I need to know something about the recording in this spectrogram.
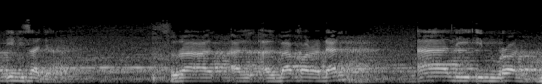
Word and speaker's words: Ali Imran: Albaqarah dan Ali Imran bukan Al Imran ya perhatikan ini cara bacanya kesalahan Al Imran salah Ali Ali itu artinya keluarga ahli jamaknya Ali artinya keluarga Imran ya Jadi bukan dibaca Al Imran salah tapi Ali Ali Imran artinya keluarga Imran dipanjangkan itu alifnya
